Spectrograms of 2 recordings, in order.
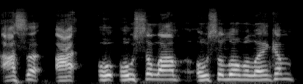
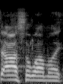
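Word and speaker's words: السلام عليكم: I swear it's called Osalam Alenkum. It's Polish. It's a Polish. Don't quote me. Whatever. It's pronounced Assalamu alaikum.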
